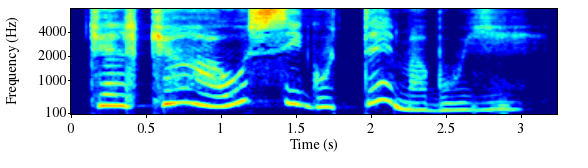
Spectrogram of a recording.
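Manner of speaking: very soft storybook voice. Mama Bear looks at the table in her turn, in a very soft voice. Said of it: "de sa voix toute douce".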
